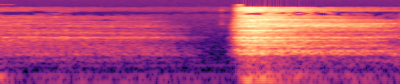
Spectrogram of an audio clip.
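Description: A man's audible sigh: a breathy exhale that starts about a second in, after a brief hush, and fades away.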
